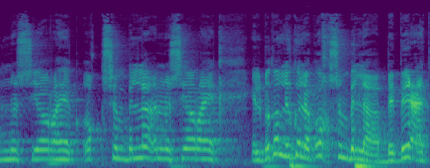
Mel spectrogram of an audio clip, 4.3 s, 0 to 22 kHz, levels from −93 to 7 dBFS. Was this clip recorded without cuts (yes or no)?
yes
